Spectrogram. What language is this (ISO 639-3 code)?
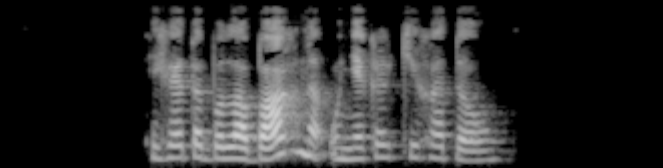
bel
